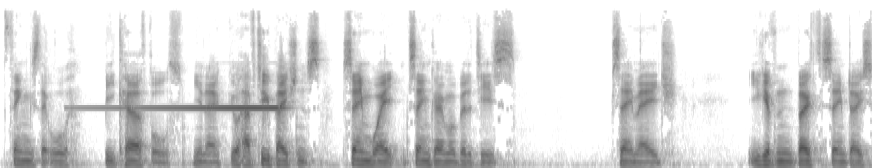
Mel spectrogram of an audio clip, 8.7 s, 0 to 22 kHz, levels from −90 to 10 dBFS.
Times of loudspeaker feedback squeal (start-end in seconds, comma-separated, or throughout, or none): 0.64-2.99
